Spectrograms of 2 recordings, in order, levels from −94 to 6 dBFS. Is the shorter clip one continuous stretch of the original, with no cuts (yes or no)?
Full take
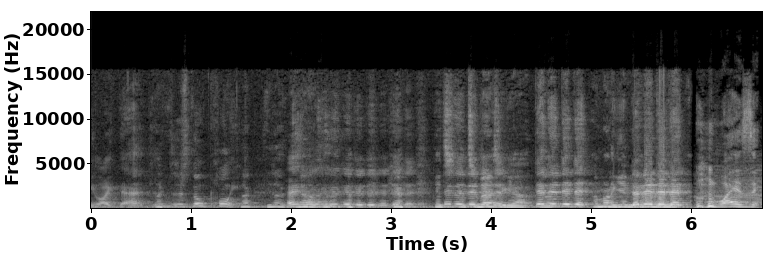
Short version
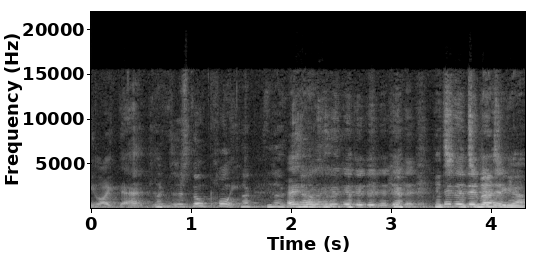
yes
